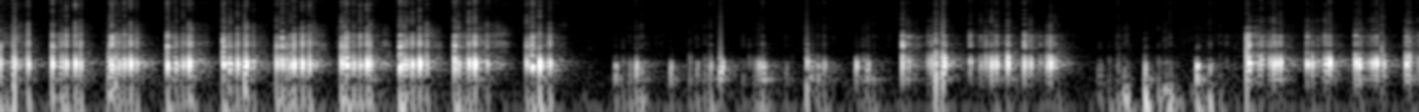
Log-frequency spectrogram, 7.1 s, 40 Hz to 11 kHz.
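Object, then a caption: Flat wooden board. A flat, rectangular, light-colored wooden board about a hand's width across, solid-looking, is held in both hands and tapped on its face with the fingertips and short nails. Quick runs of dry, hollow taps center on a woody tone around 430 Hz, each dying out almost at once. There is a brief lull near the three-second mark before the tapping picks back up.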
